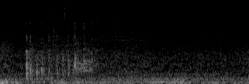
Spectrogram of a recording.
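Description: BMX bike's rear hub ratcheting with a short run of light clicks as the bike is rolled, about half a second in.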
